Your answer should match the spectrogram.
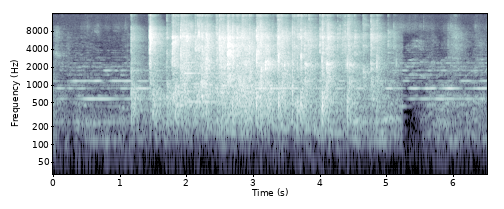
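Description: A small group of people clapping for about four seconds, starting a little over a second in, over steady background music.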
